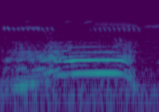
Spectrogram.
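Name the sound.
cow mooing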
